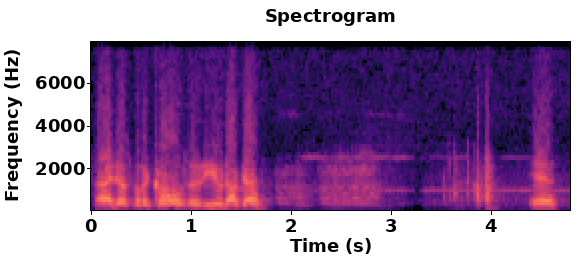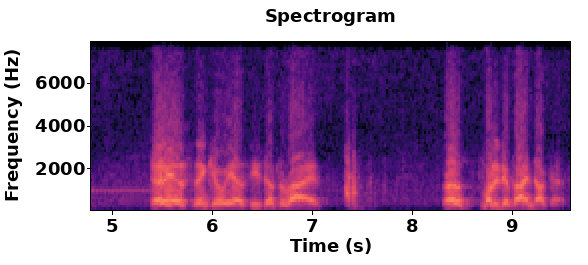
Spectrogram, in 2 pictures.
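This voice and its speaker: An actor playing a brisk, skeptical police superintendent in clipped, questioning old-time radio drama style. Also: male voice, mid-range voice, expressive, a little hiss or hum, lightly acted. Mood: probing. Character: brisk, skeptical British police superintendent, courteous but authoritative. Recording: muffled vintage radio recording, narrow band.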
